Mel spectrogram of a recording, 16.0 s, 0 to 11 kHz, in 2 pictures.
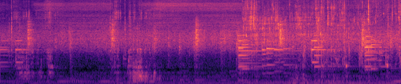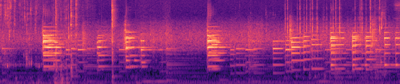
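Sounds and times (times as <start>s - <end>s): background music: 4.8s - 16.0s.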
